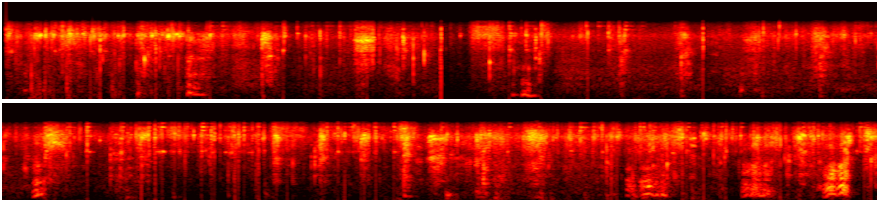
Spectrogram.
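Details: Two Cairn terriers, a brother and sister, wrestle and play-fight, with rough snorting growls, huffs and brief yips in quick, uneven bursts.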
